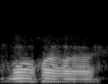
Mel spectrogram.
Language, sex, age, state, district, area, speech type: Manipuri, male, 30-45, Manipur, Churachandpur, rural, conversation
